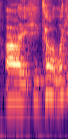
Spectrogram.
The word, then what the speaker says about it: Lukey: Lucky is a painter, and Lucky, it's spelled Lukey. So Lukey is a painter, and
